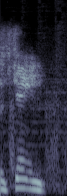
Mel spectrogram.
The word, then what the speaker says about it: Achane: Well, they kept saying it was something different, like a Chaney. On NFL Fantasy Live, they pronounced it Achane.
